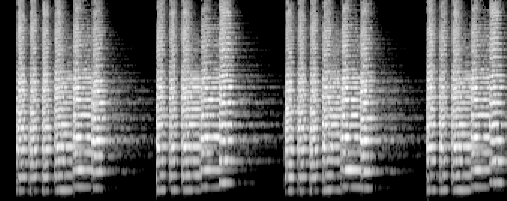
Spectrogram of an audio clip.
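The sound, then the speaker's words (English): A ska horn section plays four bright brass phrases. Each opens with quick staccato stabs and ends on a held, fading note, with short gaps between phrases. “I'll play you what those horns sound like now.”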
